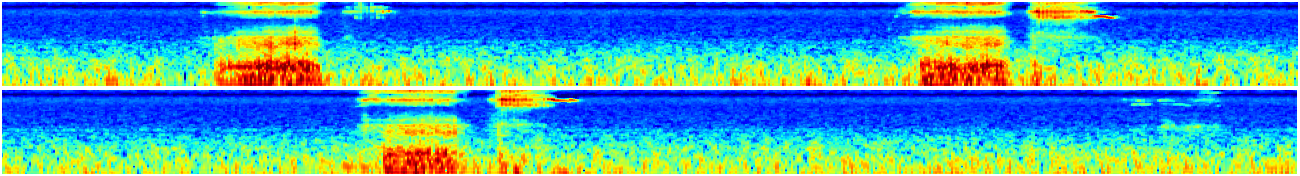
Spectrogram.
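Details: Sleeping black Pomeranian female named Hana, one year old, gives soft rhythmic snores: three low breathy snorts roughly every three and a half seconds, each ending in a faint airy hiss, with quiet room tone between.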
